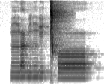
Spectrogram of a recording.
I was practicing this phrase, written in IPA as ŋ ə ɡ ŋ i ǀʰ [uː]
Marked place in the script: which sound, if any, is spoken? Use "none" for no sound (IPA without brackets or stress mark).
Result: oː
